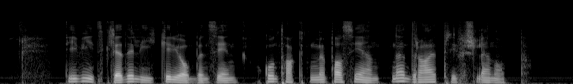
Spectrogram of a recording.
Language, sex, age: Norwegian, male, 38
